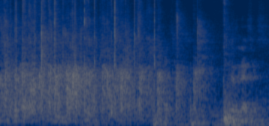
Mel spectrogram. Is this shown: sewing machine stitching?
no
